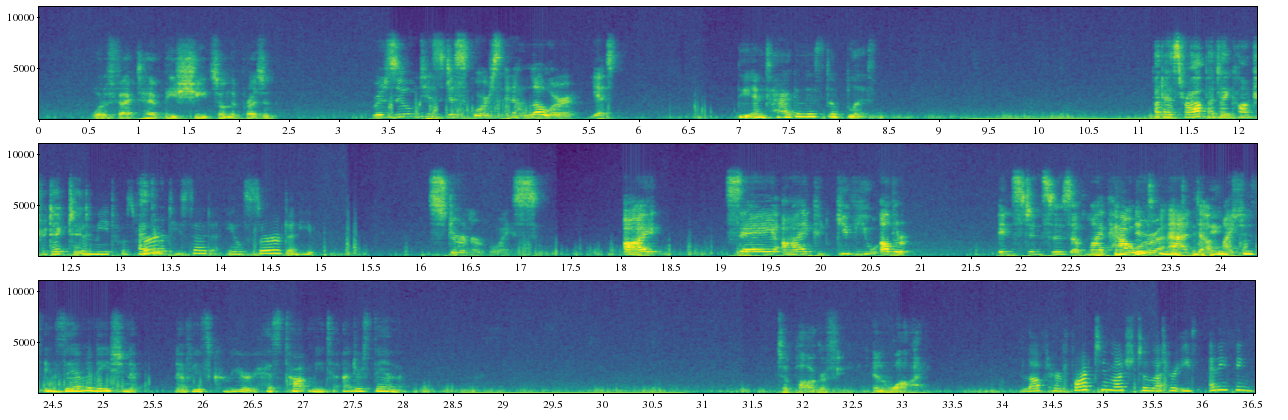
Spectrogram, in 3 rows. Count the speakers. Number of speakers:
six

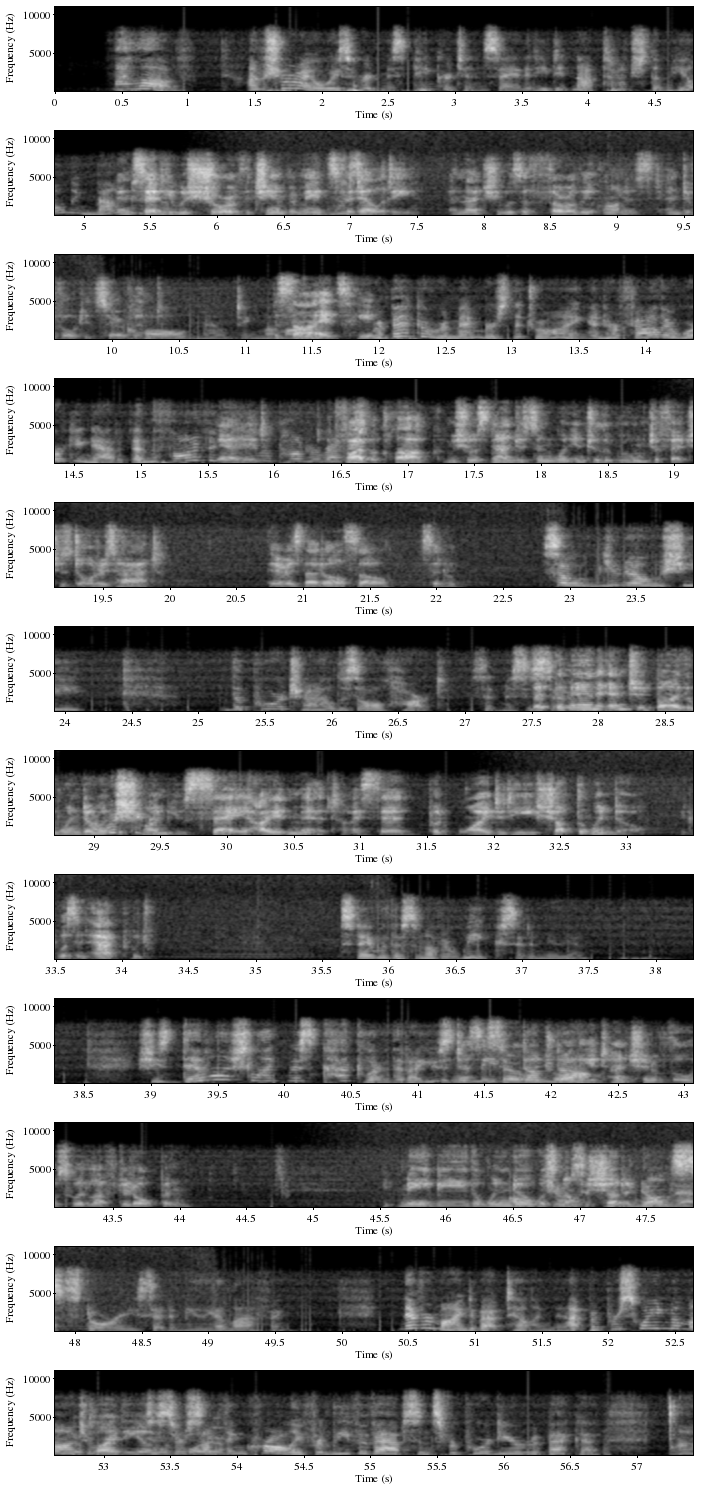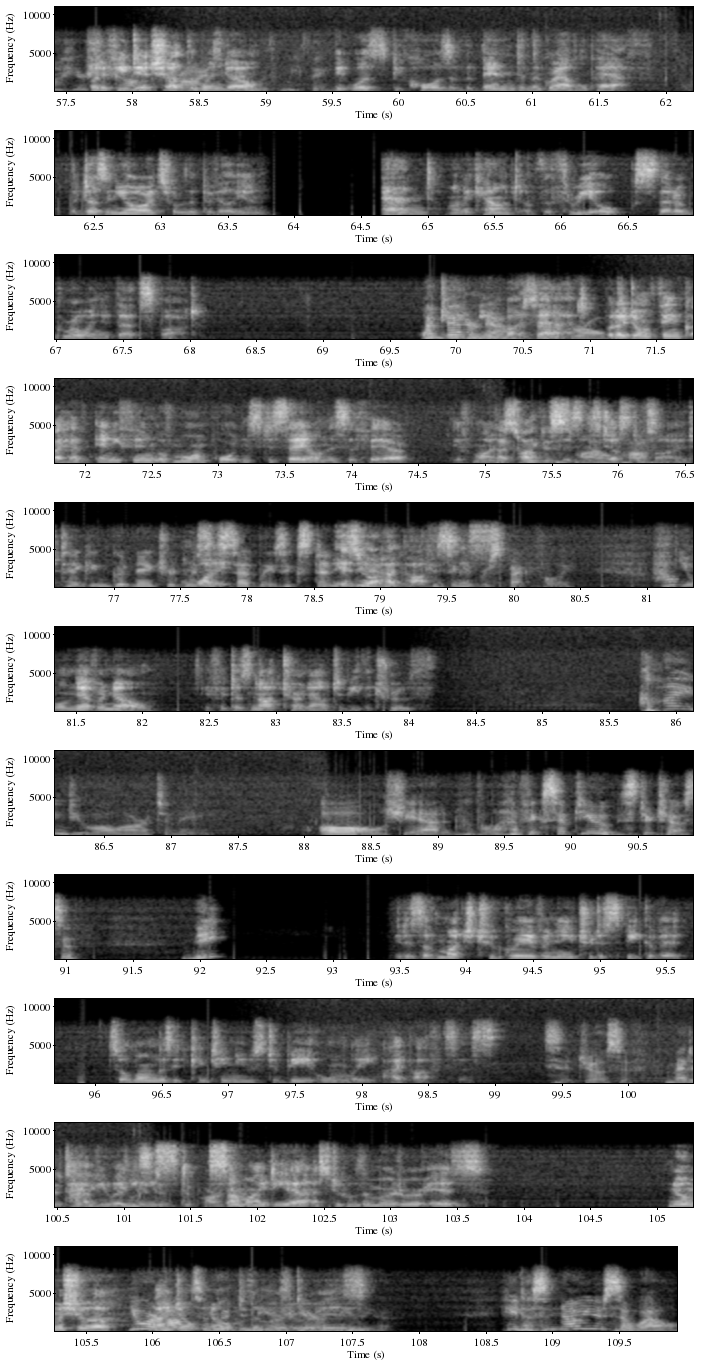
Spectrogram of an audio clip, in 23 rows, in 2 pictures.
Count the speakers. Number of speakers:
two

